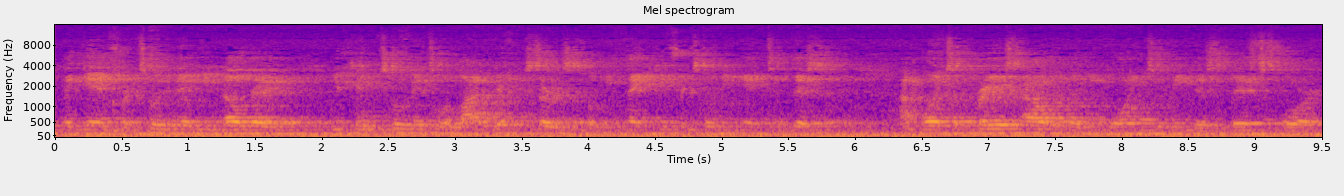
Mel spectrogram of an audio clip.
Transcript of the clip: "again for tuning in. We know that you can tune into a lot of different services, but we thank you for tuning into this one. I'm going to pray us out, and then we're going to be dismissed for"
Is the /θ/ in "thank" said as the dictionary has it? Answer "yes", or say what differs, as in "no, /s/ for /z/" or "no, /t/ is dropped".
yes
